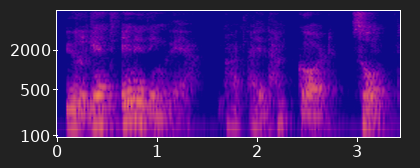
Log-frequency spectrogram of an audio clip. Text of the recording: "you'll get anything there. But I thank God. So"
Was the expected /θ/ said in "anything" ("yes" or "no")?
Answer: no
